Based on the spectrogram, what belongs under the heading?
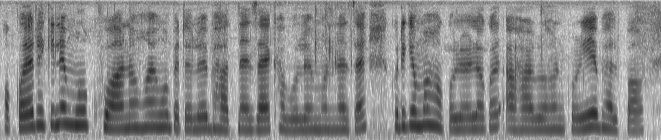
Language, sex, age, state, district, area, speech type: Assamese, female, 18-30, Assam, Morigaon, rural, spontaneous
